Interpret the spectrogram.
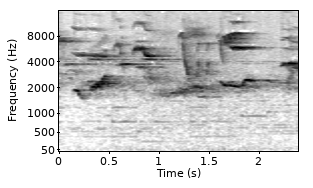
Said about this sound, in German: Das morgendliche Vogelgezwitscher. Und wir fragen, warum werden die Vögel bei uns eigentlich immer leiser?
